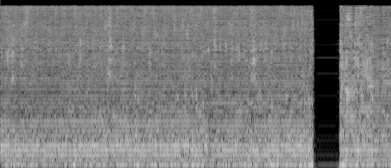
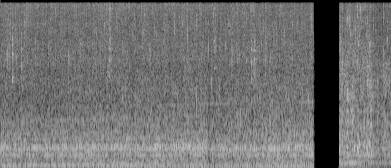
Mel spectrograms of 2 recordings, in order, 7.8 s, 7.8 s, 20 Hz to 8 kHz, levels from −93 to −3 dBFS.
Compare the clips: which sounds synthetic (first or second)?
first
